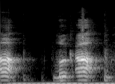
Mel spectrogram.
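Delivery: yelling out, loud and high-pitched.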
